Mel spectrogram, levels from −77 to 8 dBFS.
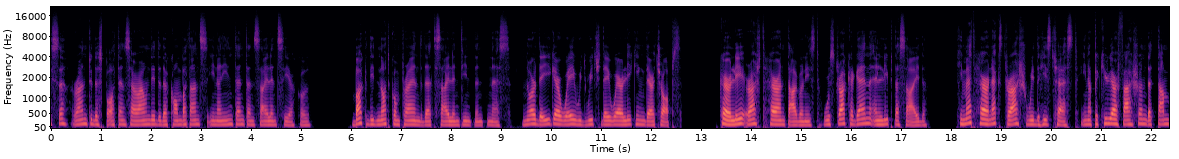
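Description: Nothing in this speech recording stands out as a technical problem, so there's nothing to flag here.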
